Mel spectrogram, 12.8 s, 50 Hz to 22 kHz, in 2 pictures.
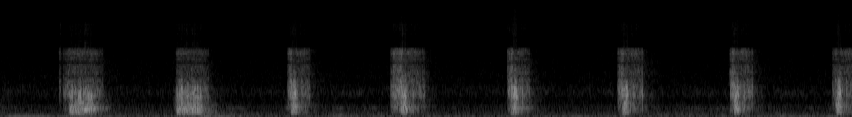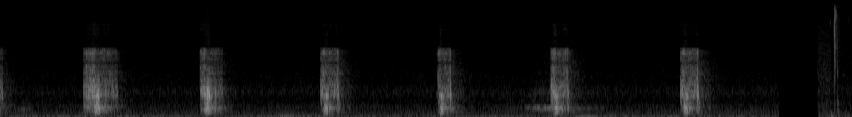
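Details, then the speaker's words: Korotkoff sounds in auscultatory blood pressure measurement of a seated patient, stethoscope over the brachial pulse as the cuff deflates at 2 mmHg per second: regular tapping beats at about 72 a minute. "y así vamos a empezar a escuchar ruidos o plantes o también llamados los ruidos de codelco"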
